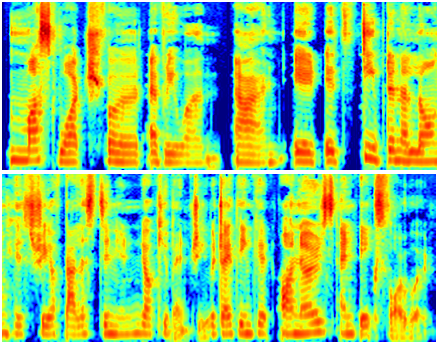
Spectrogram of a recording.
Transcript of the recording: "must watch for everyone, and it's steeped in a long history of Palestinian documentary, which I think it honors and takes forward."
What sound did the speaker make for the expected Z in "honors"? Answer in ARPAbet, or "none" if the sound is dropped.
Z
